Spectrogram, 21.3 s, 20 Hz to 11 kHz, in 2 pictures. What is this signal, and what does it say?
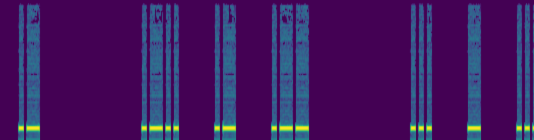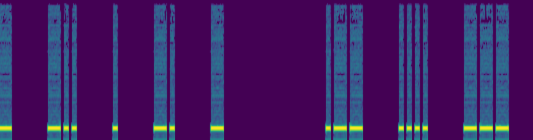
Morse code, heard as a keyed tone, about 15 wpm, spaced as for 8 wpm, 1000 Hz. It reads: A LAW STUDENT WHO
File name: qotdfiles / 8wpm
